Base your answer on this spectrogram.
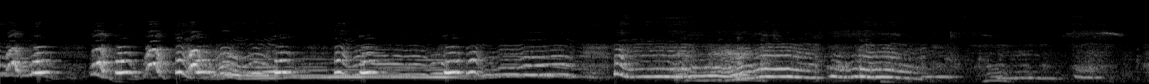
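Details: Pair of Borzoi singing together, one in front and one as backup, with long drawn-out howls that slide up and down, overlapping voices, short whimpering notes early on, and a fading, falling finish.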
